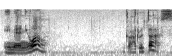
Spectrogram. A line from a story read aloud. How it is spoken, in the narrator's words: the Spirit very gently said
